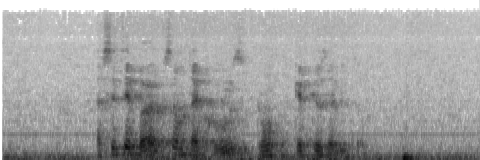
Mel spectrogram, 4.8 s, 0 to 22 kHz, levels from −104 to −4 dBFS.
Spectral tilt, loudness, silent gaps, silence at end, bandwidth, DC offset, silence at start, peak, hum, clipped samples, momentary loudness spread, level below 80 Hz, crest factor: -8 dB/octave; -22 LUFS; none; 0 s; 16 kHz; under 0.1%; 0.05 s; -4 dBFS; none; under 0.1%; 18 LU; -30 dBFS; 18 dB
